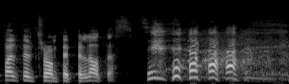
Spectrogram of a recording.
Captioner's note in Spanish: Ríe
